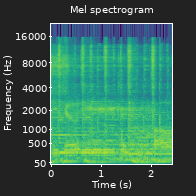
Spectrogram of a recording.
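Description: Live music from a guitar and drum kit: an amplified acoustic guitar playing held notes over a low bass, with the drums keeping a steady beat of sharp cymbal strokes.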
